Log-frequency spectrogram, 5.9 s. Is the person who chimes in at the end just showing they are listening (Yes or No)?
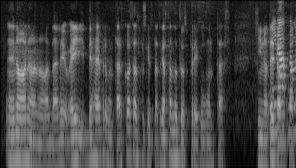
No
